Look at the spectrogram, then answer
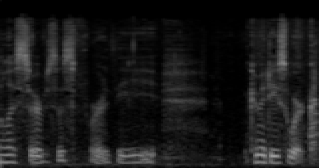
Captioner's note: speaking in French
